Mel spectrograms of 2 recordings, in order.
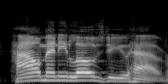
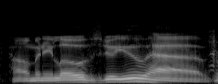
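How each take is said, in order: First: Said in the usual way. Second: Low, slow, droning mock repeat of Jesus' question; teasing, drawn-out "how many loaves do you have"; weary mock disciple. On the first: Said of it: "Look at your Bible". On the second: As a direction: mimic a catchphrase the way kids tease dad. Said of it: "they would go".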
